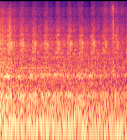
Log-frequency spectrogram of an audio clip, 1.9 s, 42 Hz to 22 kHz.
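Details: 1996 GMC 1500, little run since 2016, idling: steady light tick about six per second over a rough idle, owner thinks it got worse; slight smoke, overheating and not charging; cause unclear.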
